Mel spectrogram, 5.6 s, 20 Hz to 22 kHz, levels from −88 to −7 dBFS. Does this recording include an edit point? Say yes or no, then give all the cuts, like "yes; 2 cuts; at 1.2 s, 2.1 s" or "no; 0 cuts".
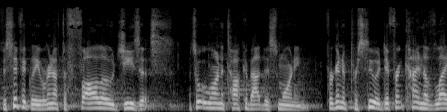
yes; 1 cut; at 4.0 s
